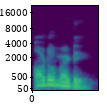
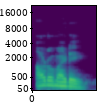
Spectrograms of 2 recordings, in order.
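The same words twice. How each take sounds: No difference in how they are said.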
